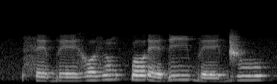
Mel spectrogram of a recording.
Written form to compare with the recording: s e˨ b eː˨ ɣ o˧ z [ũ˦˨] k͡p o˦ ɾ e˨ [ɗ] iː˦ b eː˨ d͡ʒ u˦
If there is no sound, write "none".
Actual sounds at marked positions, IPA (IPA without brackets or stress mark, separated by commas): ũ˦, ɗ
